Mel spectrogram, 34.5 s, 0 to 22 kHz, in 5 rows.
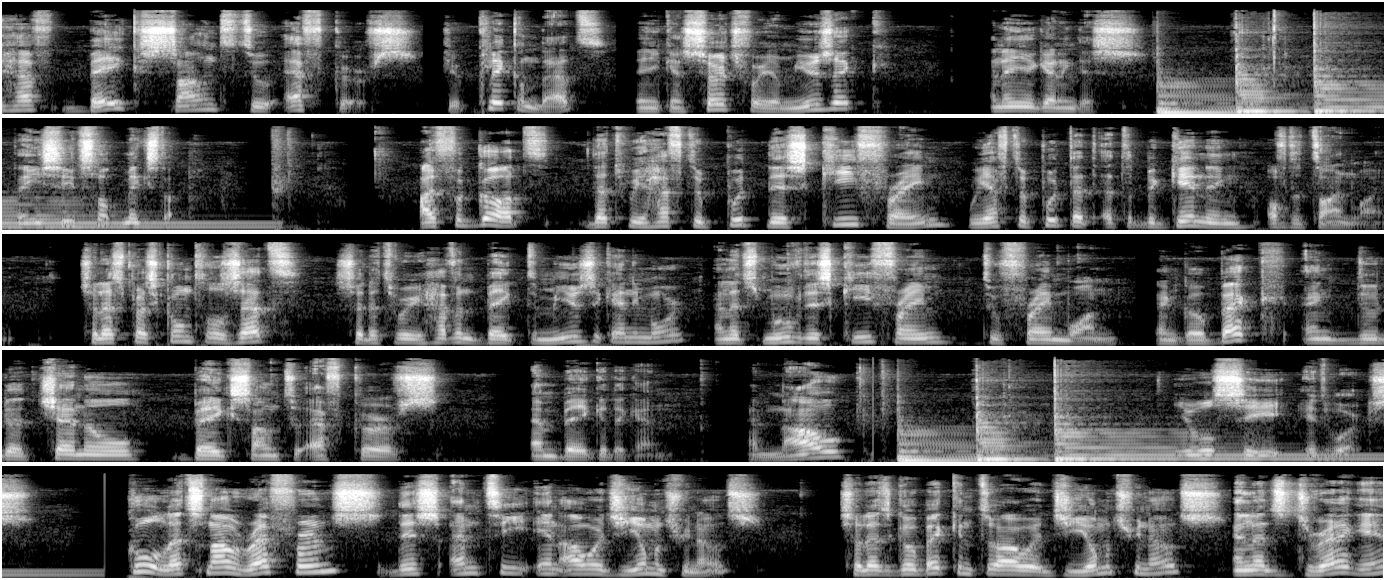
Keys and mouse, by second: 4.8 middle click, 5.7-19.2 drag, 5.7 space, 8.2 space, 14.4 ctrl+z, 14.8 ctrl+z, 17.7 g, 19.2 middle click, 19.5-22.2 drag, 19.5 g, 24.3 click, 24.7 middle click, 25.0 space, 25.7-28.1 middle drag, 28.1-31.7 drag, 28.1 space, 31.7-34.5 middle drag.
